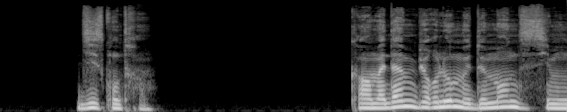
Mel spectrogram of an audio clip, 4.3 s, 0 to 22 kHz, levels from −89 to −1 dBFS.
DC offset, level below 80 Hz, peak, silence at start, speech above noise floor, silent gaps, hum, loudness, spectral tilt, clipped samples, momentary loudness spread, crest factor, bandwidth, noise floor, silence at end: under 0.1%; -56 dBFS; -4 dBFS; 0.6 s; 62 dB; none; none; -20 LUFS; -6.5 dB/octave; under 0.1%; 19 LU; 18 dB; 17.5 kHz; -80 dBFS; 0 s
